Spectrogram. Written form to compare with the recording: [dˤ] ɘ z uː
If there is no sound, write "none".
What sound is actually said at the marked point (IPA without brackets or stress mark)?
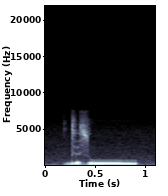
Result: d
